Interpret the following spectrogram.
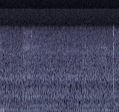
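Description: Steady low background hiss with a faint hum, with no distinct event: the noise floor of the voice-over recording.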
